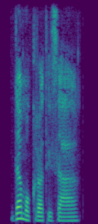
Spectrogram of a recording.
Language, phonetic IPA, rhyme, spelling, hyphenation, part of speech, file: Hungarian, [ˈdɛmokrɒtizaːl], -aːl, demokratizál, de‧mok‧ra‧ti‧zál, verb, Hu-demokratizál.ogg
- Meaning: to democratize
